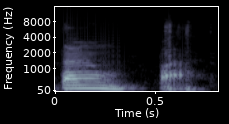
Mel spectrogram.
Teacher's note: Foneticamente, eu tenho T, A, que é nasal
